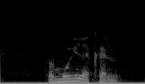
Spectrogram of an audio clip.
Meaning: to make (more) difficult, to make harder, to hamper, to complicate
- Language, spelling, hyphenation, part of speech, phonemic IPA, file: Dutch, bemoeilijken, be‧moei‧lij‧ken, verb, /bəˈmujləkə(n)/, Nl-bemoeilijken.ogg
